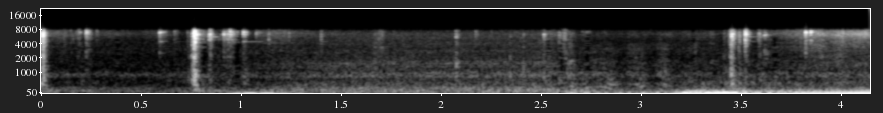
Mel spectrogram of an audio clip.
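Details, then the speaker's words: Kia Ceed/i30 CRDi diesel with over 190,000 miles, restarted warm about two minutes after a fuel filter replacement: keys rattle, the starter catches quickly after the glow plug light goes off, then a steady low rumble. Normal start after earlier slow starting. "so there the glow plug light went off clutch down started as normal pretty much I would say"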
